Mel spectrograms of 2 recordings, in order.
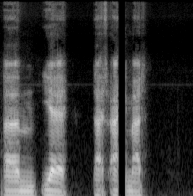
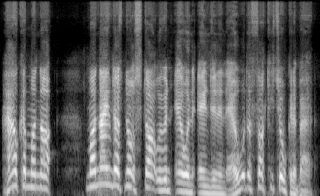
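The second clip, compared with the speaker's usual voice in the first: indignant outburst; 10 semitones higher, 5 dB louder than usual. Real, not acted.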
